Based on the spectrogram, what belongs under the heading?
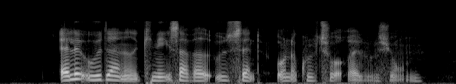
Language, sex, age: Danish, female, 20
